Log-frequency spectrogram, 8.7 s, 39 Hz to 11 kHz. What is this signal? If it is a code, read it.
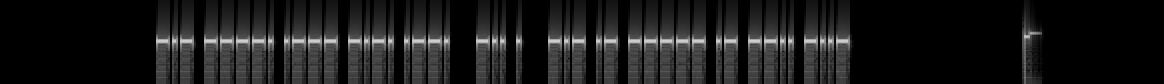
Morse code, heard as a keyed tone, about 37 wpm, 700 Hz. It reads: K9JCP DE KA0AZX
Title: USA Callsign DE Callsign 40wpm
